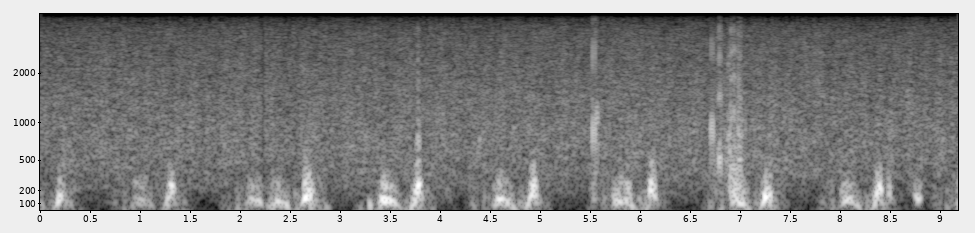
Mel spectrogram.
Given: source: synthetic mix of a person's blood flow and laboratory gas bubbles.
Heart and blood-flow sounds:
Doppler ultrasound of blood flow; precordium
5.50-5.61 s: bubbles
5.70-5.92 s: bubbles
6.67-7.07 s: bubbles
8.46-8.53 s: bubbles
8.72-8.83 s: bubbles
From the record:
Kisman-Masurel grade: 122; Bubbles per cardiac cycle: 1 to 2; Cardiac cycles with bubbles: 10 to 50%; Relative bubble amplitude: moderate (0.250 to 0.450); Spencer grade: 2 (many but less than half of the cardiac periods contain bubble signals, singularly or in groups); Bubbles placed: only in the low amplitude regions of the cardiac cycle

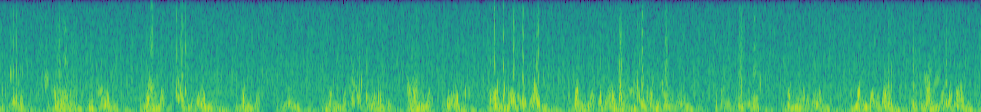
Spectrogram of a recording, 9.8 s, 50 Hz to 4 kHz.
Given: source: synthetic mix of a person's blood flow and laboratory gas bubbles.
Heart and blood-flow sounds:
Doppler ultrasound of blood flow; precordium
0.00-0.24 s: bubbles
0.43-1.19 s: bubbles
1.47-1.57 s: bubbles
1.73-1.96 s: bubbles
2.06-2.21 s: bubbles
3.19-3.34 s: bubbles
3.48-3.70 s: bubbles
3.76-3.94 s: bubbles
4.06-4.33 s: bubbles
4.45-4.54 s: bubbles
4.62-4.74 s: bubbles
4.87-5.29 s: bubbles
5.32-5.47 s: bubbles
5.98-6.05 s: bubbles
6.10-6.74 s: bubbles
7.12-7.21 s: bubbles
7.38-7.47 s: bubbles
7.52-7.64 s: bubbles
7.93-8.04 s: bubbles
8.75-8.96 s: bubbles
9.10-9.20 s: bubbles
9.23-9.41 s: bubbles
9.43-9.50 s: bubbles
From the record:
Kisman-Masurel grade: 232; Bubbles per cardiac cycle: several, 3 to 8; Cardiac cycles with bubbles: 50 to 99%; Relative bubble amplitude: moderate (0.250 to 0.450); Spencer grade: 3 (all of the cardiac periods contain showers or single bubble signals, but not dominating or overriding the cardiac motion signals); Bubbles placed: anywhere in the cardiac cycle

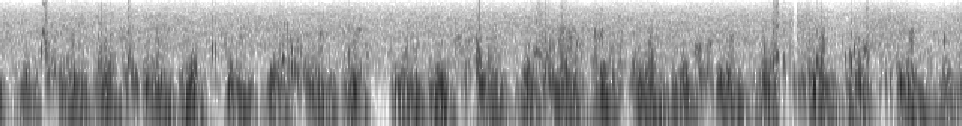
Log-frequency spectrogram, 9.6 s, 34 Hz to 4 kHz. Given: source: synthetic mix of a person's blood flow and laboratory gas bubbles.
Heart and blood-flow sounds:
Doppler ultrasound of blood flow; precordium
0.40-0.87 s: bubbles
0.93-1.68 s: bubbles
1.81-2.37 s: bubbles
2.64-3.18 s: bubbles
3.41-3.71 s: bubbles
4.12-4.21 s: bubbles
4.48-4.93 s: bubbles
5.24-5.86 s: bubbles
5.90-6.42 s: bubbles
6.48-6.57 s: bubbles
6.92-7.15 s: bubbles
7.60-8.31 s: bubbles
8.39-9.01 s: bubbles
9.42-9.48 s: bubbles
9.57-9.63 s: bubbles
From the record:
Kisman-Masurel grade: 242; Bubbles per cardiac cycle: several, 3 to 8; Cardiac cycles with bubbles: 100%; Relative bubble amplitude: moderate (0.250 to 0.450); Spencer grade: 3 (all of the cardiac periods contain showers or single bubble signals, but not dominating or overriding the cardiac motion signals); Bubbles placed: anywhere in the cardiac cycle

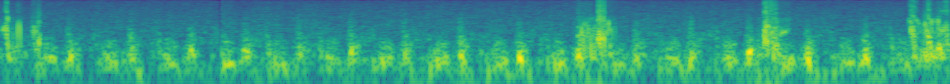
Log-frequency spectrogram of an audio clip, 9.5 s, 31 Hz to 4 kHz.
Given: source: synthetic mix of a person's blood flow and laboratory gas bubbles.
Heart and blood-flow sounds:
Doppler ultrasound of blood flow; precordium
0.00-0.23 s: bubbles
0.31-0.43 s: bubbles
5.73-6.15 s: bubbles
7.56-7.90 s: bubbles
9.06-9.51 s: bubbles
From the record:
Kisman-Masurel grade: 222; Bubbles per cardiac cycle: several, 3 to 8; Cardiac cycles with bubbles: 10 to 50%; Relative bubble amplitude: moderate (0.250 to 0.450); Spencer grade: 2 (many but less than half of the cardiac periods contain bubble signals, singularly or in groups); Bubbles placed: anywhere in the cardiac cycle

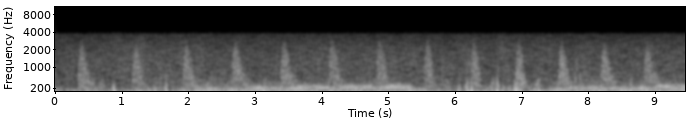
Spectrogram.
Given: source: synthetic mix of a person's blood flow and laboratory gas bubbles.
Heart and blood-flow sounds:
Doppler ultrasound of blood flow; subclavian vein
7.67-7.91 s: bubbles
From the record:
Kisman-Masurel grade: 121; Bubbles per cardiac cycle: 1 to 2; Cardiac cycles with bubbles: 10 to 50%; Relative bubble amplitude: barely perceptible (0.100 to 0.250); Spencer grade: 2 (many but less than half of the cardiac periods contain bubble signals, singularly or in groups); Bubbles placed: anywhere in the cardiac cycle

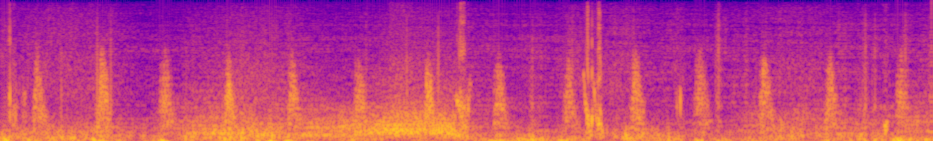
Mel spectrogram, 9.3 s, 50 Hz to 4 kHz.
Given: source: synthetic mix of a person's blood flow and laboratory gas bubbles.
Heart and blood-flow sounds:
Doppler ultrasound of blood flow; subclavian vein
0.09-0.32 s: bubbles
3.91-4.15 s: bubbles
4.55-4.74 s: bubbles
5.85-6.08 s: bubbles
6.77-6.87 s: bubbles
8.85-8.92 s: bubbles
From the record:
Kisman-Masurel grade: 122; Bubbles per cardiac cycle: 1 to 2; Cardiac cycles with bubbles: 10 to 50%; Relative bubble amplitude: moderate (0.250 to 0.450); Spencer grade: 2 (many but less than half of the cardiac periods contain bubble signals, singularly or in groups); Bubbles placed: anywhere in the cardiac cycle

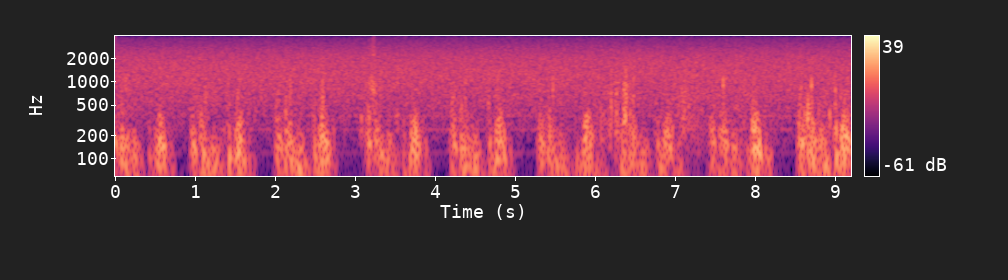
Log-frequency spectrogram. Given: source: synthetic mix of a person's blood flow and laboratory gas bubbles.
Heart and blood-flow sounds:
Doppler ultrasound of blood flow; precordium
3.05-3.34 s: bubbles
3.50-3.56 s: bubbles
From the record:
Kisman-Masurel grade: 211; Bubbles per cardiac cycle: several, 3 to 8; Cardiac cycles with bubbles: 1 to 10%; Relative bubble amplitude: barely perceptible (0.100 to 0.250); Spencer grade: 1 (occasional bubble signal discernible with the cardiac motion signal, with majority of cardiac periods free of bubbles); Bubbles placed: only in the low amplitude regions of the cardiac cycle

